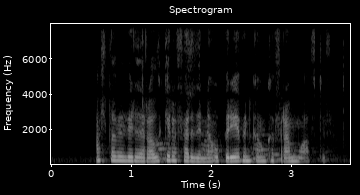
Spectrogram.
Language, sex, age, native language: Icelandic, female, 20-29, Icelandic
